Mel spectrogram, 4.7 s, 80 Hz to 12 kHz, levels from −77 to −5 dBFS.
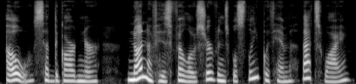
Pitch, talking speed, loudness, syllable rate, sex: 230 Hz, 190 wpm, -18 LUFS, 4.7 syllables/s, female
